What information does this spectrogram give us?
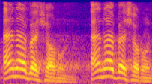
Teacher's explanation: ننطق فتحة النون وننتقل مباشرة إلى الكلمة التي بعدها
